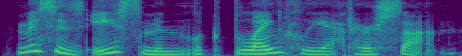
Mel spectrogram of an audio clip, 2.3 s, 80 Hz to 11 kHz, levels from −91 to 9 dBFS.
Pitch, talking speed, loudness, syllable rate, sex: 225 Hz, 180 wpm, -19 LUFS, 4.7 syllables/s, female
